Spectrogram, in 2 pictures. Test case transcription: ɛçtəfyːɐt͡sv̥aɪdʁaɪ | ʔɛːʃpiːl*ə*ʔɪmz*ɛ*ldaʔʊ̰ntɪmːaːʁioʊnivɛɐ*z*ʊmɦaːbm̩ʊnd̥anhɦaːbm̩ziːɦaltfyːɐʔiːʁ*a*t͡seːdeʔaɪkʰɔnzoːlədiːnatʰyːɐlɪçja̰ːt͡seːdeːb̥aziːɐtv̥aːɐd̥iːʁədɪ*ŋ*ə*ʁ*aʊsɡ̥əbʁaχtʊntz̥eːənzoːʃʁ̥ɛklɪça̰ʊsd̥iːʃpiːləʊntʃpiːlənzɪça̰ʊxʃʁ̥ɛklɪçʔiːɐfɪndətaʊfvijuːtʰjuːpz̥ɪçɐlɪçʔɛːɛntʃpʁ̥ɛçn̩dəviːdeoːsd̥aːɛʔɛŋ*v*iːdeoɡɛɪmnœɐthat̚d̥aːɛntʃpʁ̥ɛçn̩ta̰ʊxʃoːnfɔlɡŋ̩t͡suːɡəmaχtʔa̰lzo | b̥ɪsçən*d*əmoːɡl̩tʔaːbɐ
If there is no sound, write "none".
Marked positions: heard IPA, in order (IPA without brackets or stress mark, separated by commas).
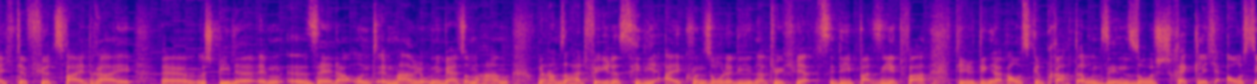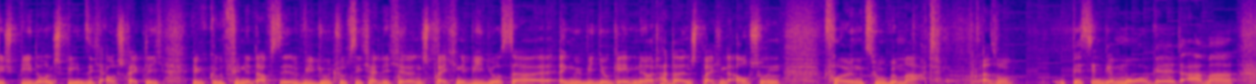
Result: ə, ɛ, z, ə, ŋ, ʁ, v, ɡ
